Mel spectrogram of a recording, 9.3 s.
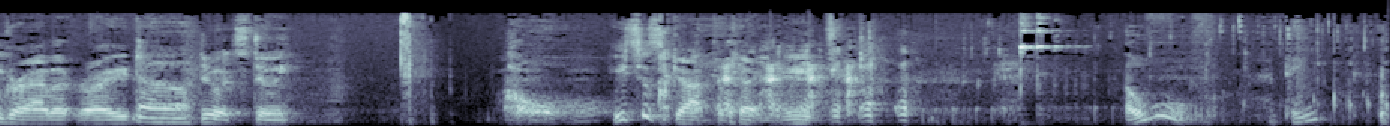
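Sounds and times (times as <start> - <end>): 
speech: 0.1 - 2.1, 3.4 - 6.3, 7.5 - 9.0
laughter: 3.6 - 4.9
drink pouring into a glass: 6.3 - 9.2
glass clinks: 6.6 - 7.5.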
